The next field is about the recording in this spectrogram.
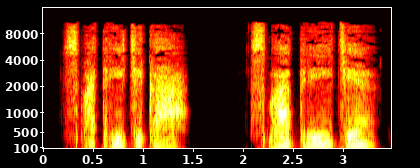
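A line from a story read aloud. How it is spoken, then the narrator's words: Whispered. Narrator (Russian): шепнула Власьевна девушкам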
